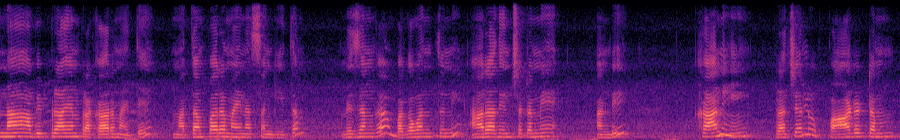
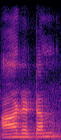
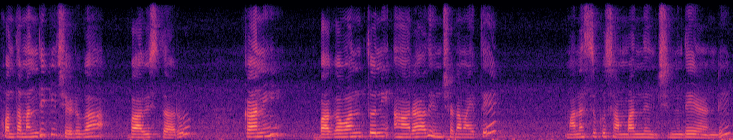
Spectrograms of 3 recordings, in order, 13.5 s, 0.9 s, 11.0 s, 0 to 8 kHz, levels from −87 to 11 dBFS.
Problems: constant background noise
